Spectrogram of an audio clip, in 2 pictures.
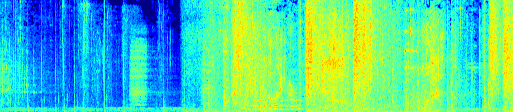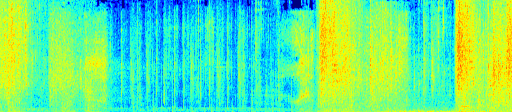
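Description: Heavy footsteps clatter on wooden boards.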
